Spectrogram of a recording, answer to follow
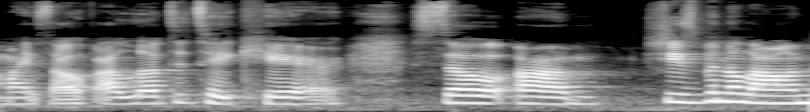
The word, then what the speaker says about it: Cynthia: my American name but my real name is Cia like that's that's my name that's the pronunciation of my name being French speaking like my family calls me and then every time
